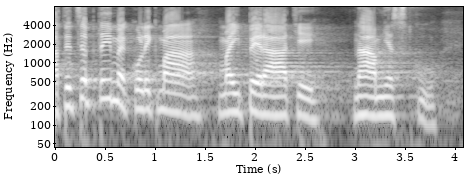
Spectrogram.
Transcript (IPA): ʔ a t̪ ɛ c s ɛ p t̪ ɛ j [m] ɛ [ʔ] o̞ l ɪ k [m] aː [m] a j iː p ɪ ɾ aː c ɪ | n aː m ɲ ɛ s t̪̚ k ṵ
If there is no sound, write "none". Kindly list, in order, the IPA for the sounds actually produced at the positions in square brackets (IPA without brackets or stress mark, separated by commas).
m, k, m, m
